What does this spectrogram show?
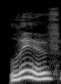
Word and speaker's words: live: is live and live live with the same i as in sit means to reside for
